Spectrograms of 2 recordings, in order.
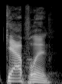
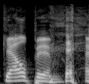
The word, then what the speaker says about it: Galpin: We interview Dr. Andy, how do you say his last name? – Galpin. – No, Galpin. I knew you'd say it wrong.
